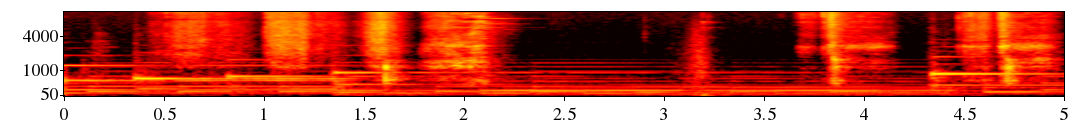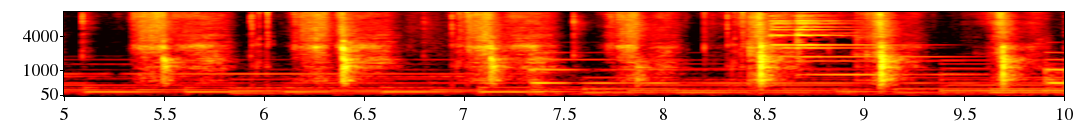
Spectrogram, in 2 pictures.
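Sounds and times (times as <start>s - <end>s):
background music: 0.0s - 10.0s
knife chopping onion on board: 3.8s - 10.0s.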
